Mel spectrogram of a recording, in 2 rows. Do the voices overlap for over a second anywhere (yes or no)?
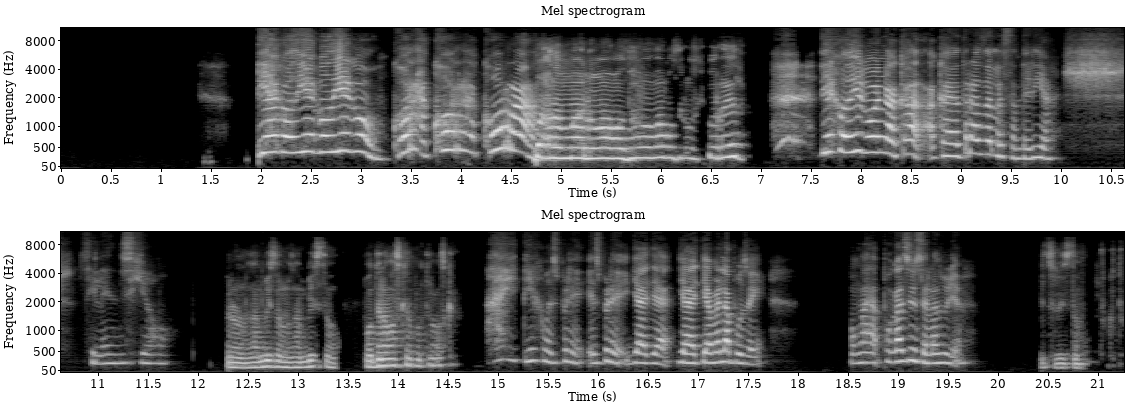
no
